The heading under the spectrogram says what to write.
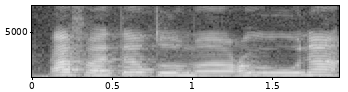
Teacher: عو کو کھینچیں گے کیونکہ واو مدہ ہے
